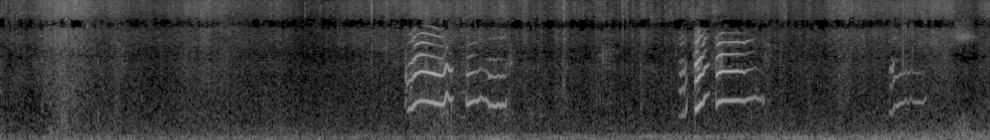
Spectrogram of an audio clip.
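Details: Stray brown tabby cat outside giving bursts of short, wavering, rising meows, a pair near the middle and a quick cluster later, then a single softer call, with wind noise underneath.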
